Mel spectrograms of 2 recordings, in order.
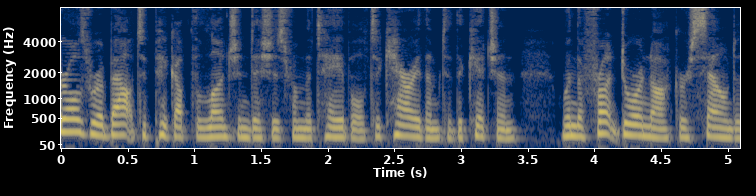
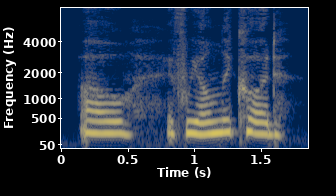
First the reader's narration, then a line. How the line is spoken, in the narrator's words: Miss Flora said, her voice a bit shaky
